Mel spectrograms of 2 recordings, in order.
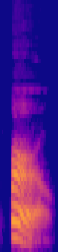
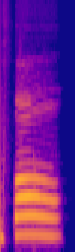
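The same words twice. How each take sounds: First: "furl" with an r sound, imitating grandma; grandma's furl for foil. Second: "fall" said plain and open, no r; own fall for foil. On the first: Showing the chat her grandma's thick-accented furl. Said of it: "she say furl". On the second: Shown as a demonstration. Her own plain way of saying foil, fall. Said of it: "when she say, like, aluminum fall".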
